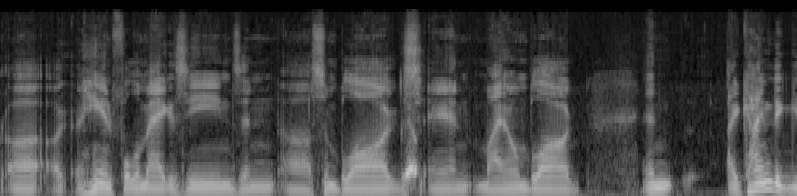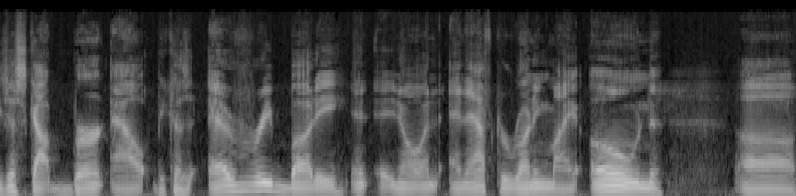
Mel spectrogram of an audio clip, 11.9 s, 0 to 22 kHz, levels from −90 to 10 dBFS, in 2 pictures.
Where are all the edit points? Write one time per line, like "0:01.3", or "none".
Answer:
none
